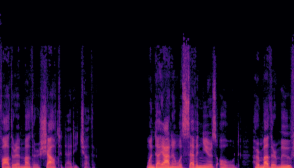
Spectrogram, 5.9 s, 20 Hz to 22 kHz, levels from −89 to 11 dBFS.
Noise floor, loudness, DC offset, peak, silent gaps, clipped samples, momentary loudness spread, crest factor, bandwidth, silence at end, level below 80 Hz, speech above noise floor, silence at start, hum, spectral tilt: under -90 dBFS; -27 LUFS; under 0.1%; -8 dBFS; 1.99-2.92 s; under 0.1%; 19 LU; 20 dB; 16 kHz; 0 s; -64 dBFS; over 63 dB; 0.05 s; none; -5 dB/octave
